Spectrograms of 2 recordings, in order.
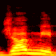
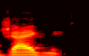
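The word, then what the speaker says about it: Jagmeet: pronounce it it's not Jag meat he says uh my name's jugg meat it pron you pronounce it like hug me or something stupid but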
